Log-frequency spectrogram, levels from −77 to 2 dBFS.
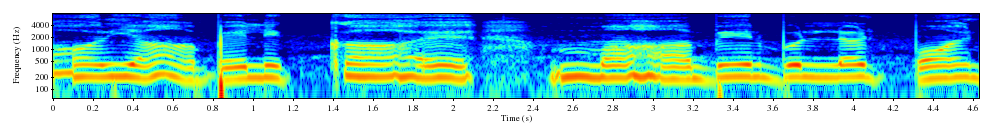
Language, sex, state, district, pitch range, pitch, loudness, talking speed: Hindi, female, Odisha, Khordha, 195-210 Hz, 205 Hz, -20 LUFS, 115 wpm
